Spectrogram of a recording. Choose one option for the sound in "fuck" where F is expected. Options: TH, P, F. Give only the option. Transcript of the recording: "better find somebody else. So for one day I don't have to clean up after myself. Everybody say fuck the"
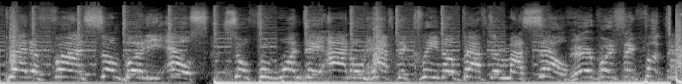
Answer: P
